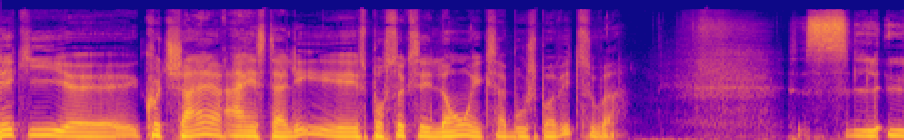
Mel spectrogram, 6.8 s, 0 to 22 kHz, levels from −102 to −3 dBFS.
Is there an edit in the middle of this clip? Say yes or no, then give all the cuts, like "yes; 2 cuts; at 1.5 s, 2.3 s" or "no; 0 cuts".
yes; 1 cut; at 1.7 s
